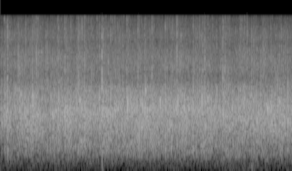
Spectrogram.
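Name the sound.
audience applause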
